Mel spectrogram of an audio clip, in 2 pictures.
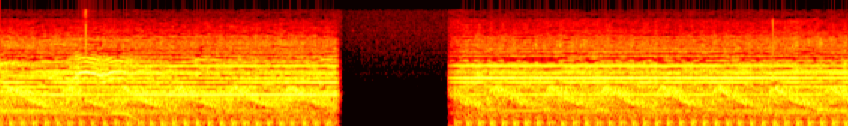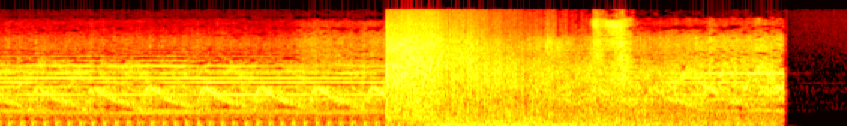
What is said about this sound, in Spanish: Bien, este era uno de los coches bomba que explotaba en la madrugada.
